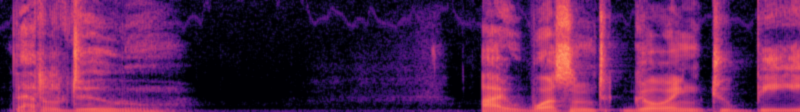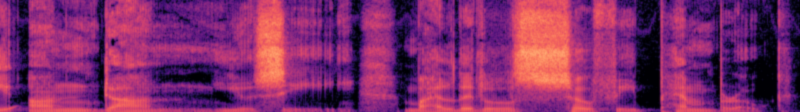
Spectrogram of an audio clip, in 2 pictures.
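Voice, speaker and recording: An actor playing a sinister, scheming small-town reverend in an audio drama, gloating and menacing. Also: male voice, exaggerated voice. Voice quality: deep, slow, drawn-out menace. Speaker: Reverend Gaumont. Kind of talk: radio drama acting.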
